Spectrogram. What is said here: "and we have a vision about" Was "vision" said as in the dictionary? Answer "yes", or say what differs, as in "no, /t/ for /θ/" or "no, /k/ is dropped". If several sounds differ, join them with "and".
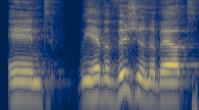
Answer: yes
